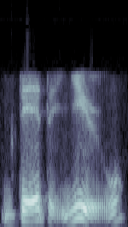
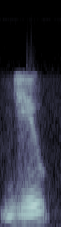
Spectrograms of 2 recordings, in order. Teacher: did 后面带一个 you 的时候呢，我们就会直接把 did 给弱读成一个的的音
